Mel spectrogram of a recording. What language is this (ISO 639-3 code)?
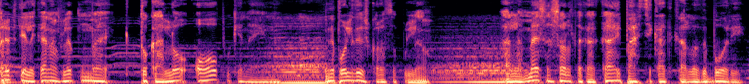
ell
